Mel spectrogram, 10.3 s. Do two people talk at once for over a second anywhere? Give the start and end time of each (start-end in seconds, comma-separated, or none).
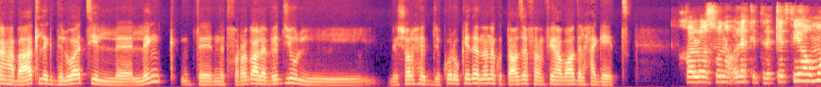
none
